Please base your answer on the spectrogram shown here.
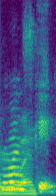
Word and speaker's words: Werenski: Zach Oh, Zach Werenski. Ruwensky. Thank you for pronouncing it.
